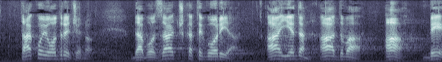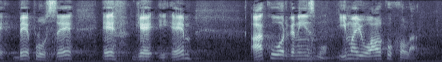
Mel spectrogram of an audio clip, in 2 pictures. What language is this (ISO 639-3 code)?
hrv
